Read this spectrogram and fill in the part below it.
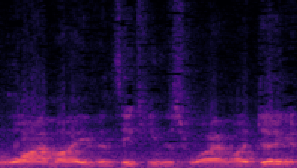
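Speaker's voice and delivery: ordinary delivery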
